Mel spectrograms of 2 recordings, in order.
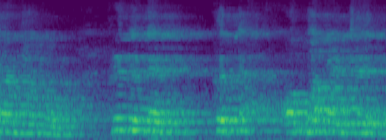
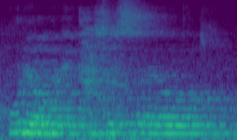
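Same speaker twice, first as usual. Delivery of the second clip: grieving news; 5 semitones lower, 6 dB quieter, slower than usual. Retold or imitated. Son reports mother's death.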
